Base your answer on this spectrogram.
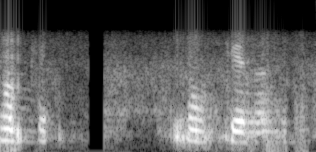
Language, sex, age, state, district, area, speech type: Telugu, female, 30-45, Andhra Pradesh, N T Rama Rao, rural, conversation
